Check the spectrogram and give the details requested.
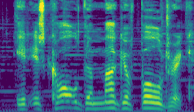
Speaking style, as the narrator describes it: I yelled over the chatter of the mob

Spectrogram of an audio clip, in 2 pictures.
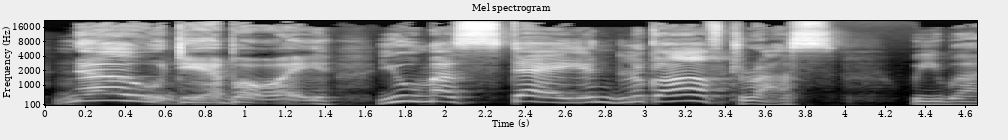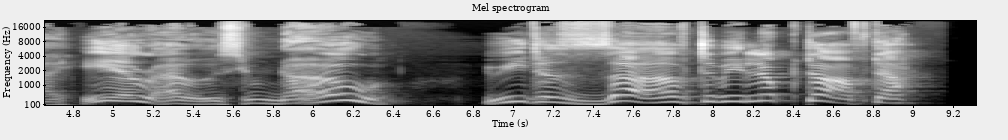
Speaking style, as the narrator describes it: his parents cried

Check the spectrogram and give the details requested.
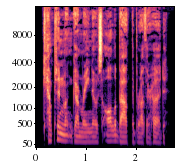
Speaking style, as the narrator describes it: Michael said

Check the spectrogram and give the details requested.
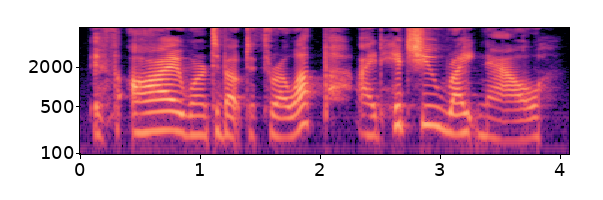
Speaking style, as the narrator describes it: Dean groaned

